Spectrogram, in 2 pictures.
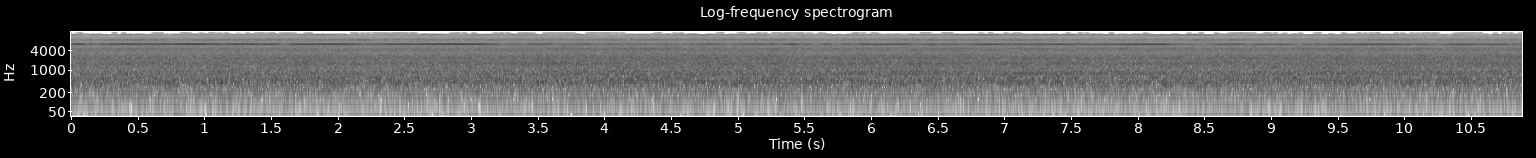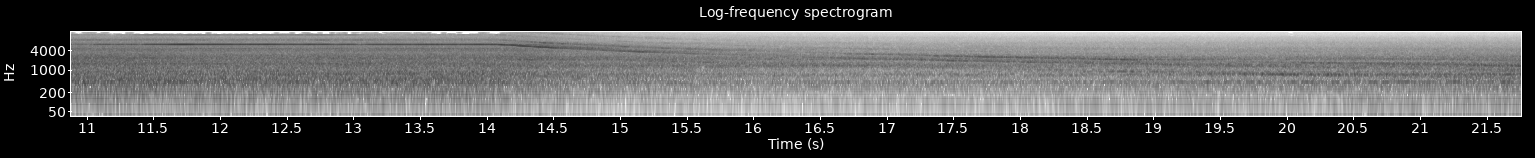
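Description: Homemade turbojet engine running at a steady speed with a high whine over its exhaust noise. About fourteen seconds in, the whine starts falling steadily in pitch and the noise drops as the turbine spools down.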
